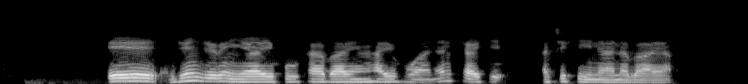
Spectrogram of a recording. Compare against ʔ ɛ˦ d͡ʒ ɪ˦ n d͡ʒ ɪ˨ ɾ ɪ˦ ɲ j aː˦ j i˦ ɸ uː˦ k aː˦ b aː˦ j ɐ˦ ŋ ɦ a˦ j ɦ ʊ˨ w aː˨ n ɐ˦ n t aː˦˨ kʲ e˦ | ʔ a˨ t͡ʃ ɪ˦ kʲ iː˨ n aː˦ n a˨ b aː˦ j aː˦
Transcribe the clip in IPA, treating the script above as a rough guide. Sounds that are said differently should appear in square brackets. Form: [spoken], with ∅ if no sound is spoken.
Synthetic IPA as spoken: ʔ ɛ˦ d͡ʒ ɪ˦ n d͡ʒ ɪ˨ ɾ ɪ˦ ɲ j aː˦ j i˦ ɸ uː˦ k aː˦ b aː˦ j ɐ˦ ŋ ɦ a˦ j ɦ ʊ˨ w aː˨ n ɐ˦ n t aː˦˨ kʲ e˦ | ʔ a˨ t͡ʃ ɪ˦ kʲ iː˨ n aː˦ n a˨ b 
